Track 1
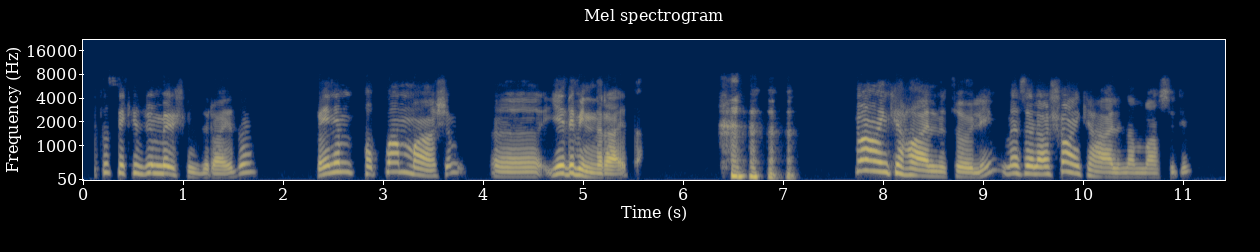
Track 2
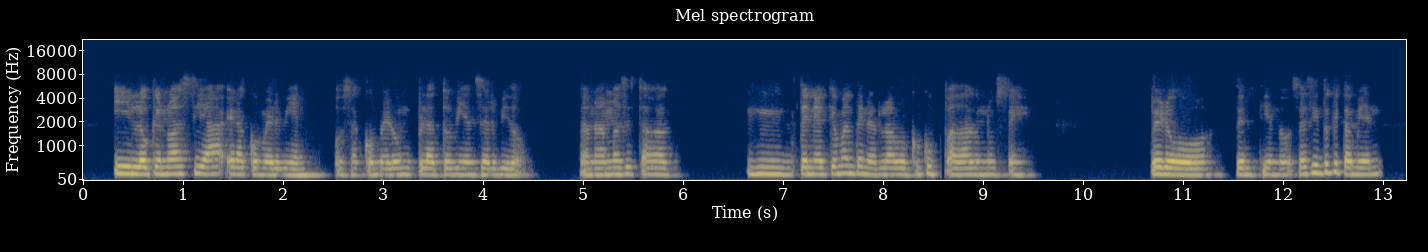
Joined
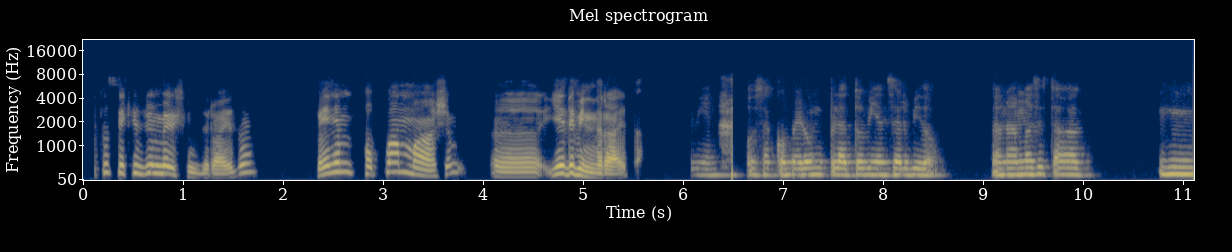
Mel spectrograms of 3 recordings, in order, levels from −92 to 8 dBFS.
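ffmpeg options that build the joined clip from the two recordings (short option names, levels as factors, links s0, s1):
-filter_complex "[1:a]asplit=2[s0][s1];[0:a]apad=whole_dur=11.11,atrim=end=11.11,atrim=end=6.502[s2];[s1]atrim=start=2.378:end=6.99[s3];[s0]atrim=start=1.97:end=2.38,asetpts=PTS-STARTPTS,volume=0.237,afade=t=in:d=0.004:c=hsin,afade=t=out:st=0.406:d=0.004:c=hsin,adelay=6090[s4];[s2][s3]acrossfade=d=0.004:c1=hsin:c2=hsin[s5];[s5][s4]amix=inputs=2:normalize=0"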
